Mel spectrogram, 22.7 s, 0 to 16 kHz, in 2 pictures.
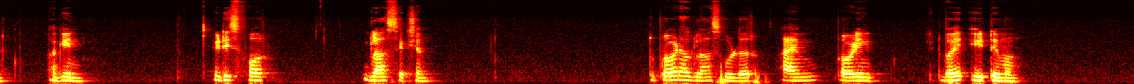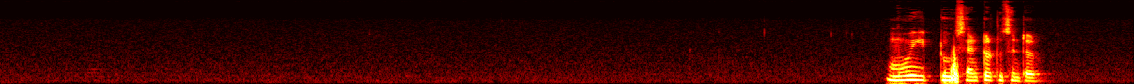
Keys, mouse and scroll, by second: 1.6 click, 3.8 scroll up 1, 4.1 f, 4.6 click, 5.6-6.9 typing, 6.5 Return, 7.4 scroll up 1, 7.7 click, 8.5 ctrl+x, 8.8 space, 9.8 scroll up 1, 10.1 p, 11.1 click, 12.9-14.7 typing, 15.5 Return, 15.8 space, 16.1 click, 16.3 space, 16.6 middle click, 17.6 scroll up 1, 19.1 click, 19.4 scroll up 1, 21.4 m, 22.1 click.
